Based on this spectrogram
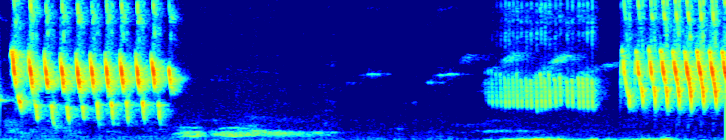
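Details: Canary singing for song training, a rolling "gacor" style, delivered as fast rhythmic trills of sharp high notes, about three per second, broken by a soft low warble and a quieter buzzy passage with faint low thumping before the trill resumes.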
